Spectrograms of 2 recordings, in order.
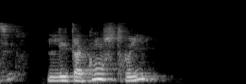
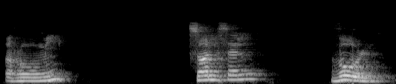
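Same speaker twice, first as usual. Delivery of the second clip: "Romi", "sol, sel", "vol" as separate model words, stressed at the start; first-syllable stress; much slower than usual. Shown as a demonstration. Teacher repeating Coptic examples, "Romi, sol, sel, vol" stressed on the first syllable. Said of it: "on accentue la première syllabe".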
